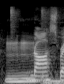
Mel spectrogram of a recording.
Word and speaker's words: Nas: I remember reading an article on this song and Lil Nas, Nas, right? That's how you pronounce it.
